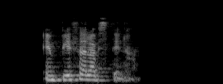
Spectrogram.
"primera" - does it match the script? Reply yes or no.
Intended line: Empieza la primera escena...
no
